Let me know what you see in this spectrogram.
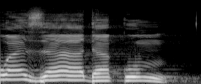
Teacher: masuk dengan mendengung masuk pada huruf wau dan mendengung selama tiga harakat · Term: idgam bhunah, idgham bi gunnah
